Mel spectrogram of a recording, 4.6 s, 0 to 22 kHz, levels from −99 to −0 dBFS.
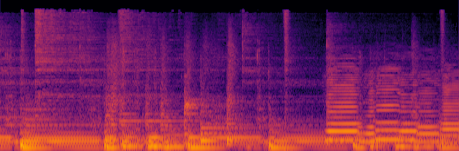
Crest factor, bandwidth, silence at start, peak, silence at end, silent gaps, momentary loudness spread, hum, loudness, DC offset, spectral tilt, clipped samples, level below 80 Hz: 14 dB; 17.5 kHz; 0 s; -16 dBFS; 0 s; none; 6 LU; none; -31 LUFS; under 0.1%; -6.5 dB/octave; under 0.1%; -36 dBFS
